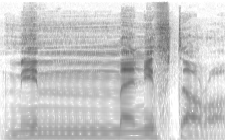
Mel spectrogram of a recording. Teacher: می مشدد 2 حرکت غنه میدیم. ممن افترا را حکمش استعلاء است چون فتحه داره و الف هم تابع را غلیظ تلفظ میشه.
